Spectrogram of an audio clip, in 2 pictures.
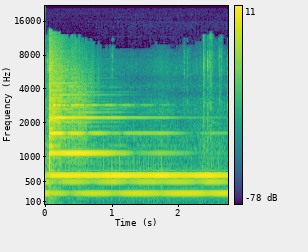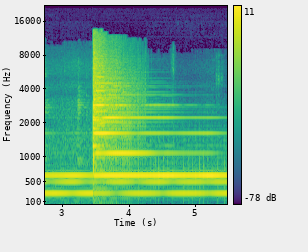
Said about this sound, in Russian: Там владыка Владимир по морской традиции трижды ударил в старинный колокол.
